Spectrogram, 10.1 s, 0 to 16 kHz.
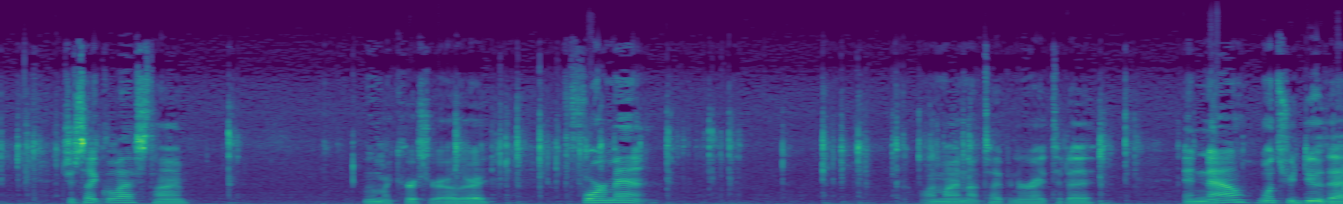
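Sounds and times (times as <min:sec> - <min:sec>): typing on keyboard: 0:03.4 - 0:04.3, 0:05.0 - 0:07.5.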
